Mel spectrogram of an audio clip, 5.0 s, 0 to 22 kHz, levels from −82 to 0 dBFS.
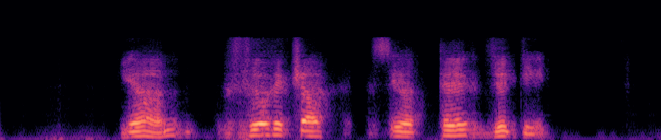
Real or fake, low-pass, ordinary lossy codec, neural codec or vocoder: fake; 7.2 kHz; AAC, 32 kbps; codec, 16 kHz, 0.5 kbps, FreqCodec, smaller model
